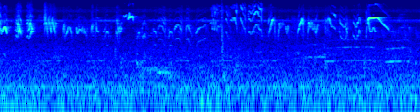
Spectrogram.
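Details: White-throated Seedeater (Sporophila albogularis) song: a fast, jumbled twitter of high chirps and short slurred whistles, with a faint background hiss.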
